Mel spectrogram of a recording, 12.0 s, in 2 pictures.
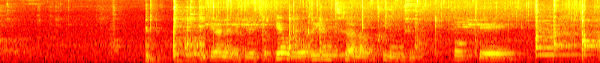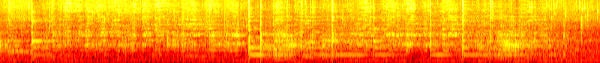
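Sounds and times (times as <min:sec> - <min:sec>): ginger sizzling in hot ghee: 0:01.7 - 0:12.0
ladle scraping pan: 0:05.4 - 0:11.9.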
